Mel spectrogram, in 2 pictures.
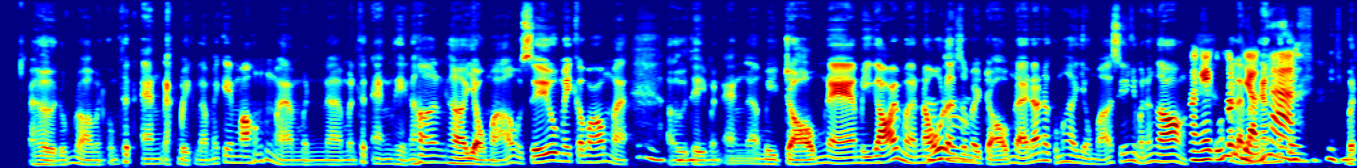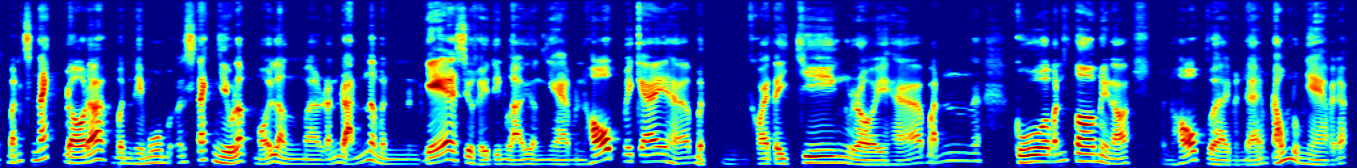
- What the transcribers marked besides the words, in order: tapping; laughing while speaking: "món"; laughing while speaking: "nó"; other background noise; chuckle
- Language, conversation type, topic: Vietnamese, advice, Vì sao bạn chưa thể thay thói quen xấu bằng thói quen tốt, và bạn có thể bắt đầu thay đổi từ đâu?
